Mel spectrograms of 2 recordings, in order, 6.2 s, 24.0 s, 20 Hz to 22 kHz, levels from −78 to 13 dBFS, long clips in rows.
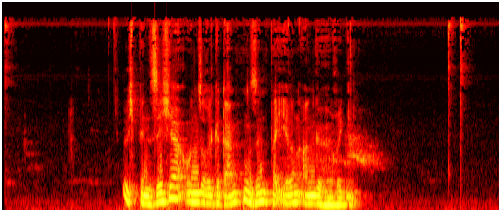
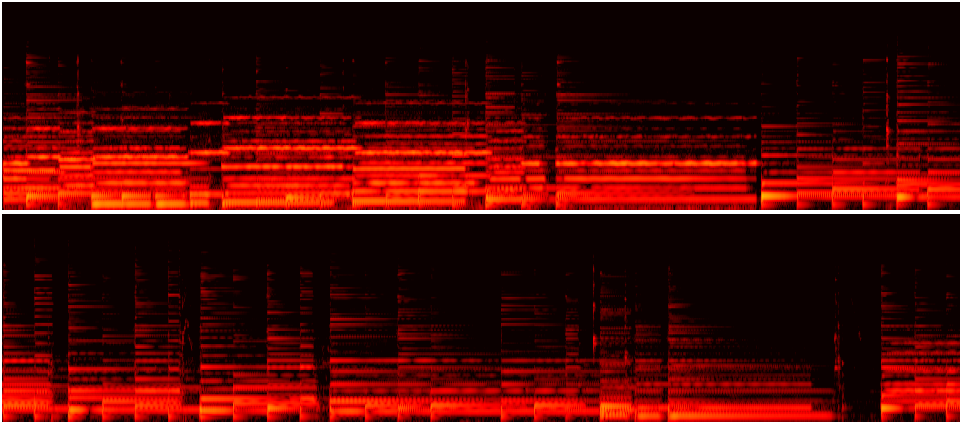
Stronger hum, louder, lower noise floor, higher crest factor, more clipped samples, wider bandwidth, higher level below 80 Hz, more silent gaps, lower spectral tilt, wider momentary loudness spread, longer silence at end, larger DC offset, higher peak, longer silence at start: neither; first, -11 LUFS vs -34 LUFS; second, -47 dBFS vs -65 dBFS; about the same, 12 dB vs 16 dB; neither; first, 17 kHz vs 11.5 kHz; first, -40 dBFS vs -64 dBFS; neither; second, -6 dB/octave vs -7.5 dB/octave; first, 17 LU vs 11 LU; first, 0.45 s vs 0 s; neither; first, 0 dBFS vs -16 dBFS; about the same, 0.05 s vs 0 s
